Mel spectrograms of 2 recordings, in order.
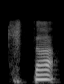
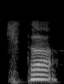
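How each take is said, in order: Both takes have the same delivery.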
